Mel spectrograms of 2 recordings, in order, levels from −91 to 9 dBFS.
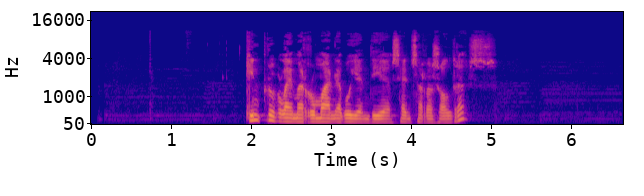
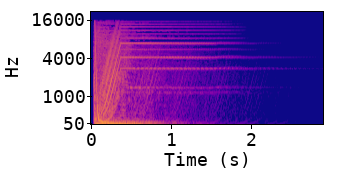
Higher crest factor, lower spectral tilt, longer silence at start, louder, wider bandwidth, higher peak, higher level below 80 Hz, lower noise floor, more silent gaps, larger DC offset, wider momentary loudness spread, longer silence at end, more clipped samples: about the same, 20 dB vs 16 dB; first, -5.5 dB/octave vs -3 dB/octave; first, 1.95 s vs 0.05 s; about the same, -26 LUFS vs -25 LUFS; second, 11 kHz vs 16 kHz; about the same, -8 dBFS vs -10 dBFS; second, -72 dBFS vs -30 dBFS; second, -72 dBFS vs -79 dBFS; neither; neither; second, 11 LU vs 22 LU; first, 1.6 s vs 1.35 s; neither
